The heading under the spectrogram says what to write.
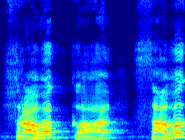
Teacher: तालव्य और मूर्धन्य स के स्थान पर दंत्य स हो जाता है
